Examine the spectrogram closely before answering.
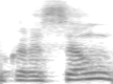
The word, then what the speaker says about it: coração: Coração valente. But you have the diphthong and then the nasal ing, right?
